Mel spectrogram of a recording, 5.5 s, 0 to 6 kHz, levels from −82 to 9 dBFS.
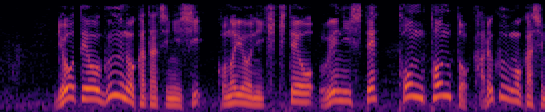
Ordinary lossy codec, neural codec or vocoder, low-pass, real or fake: none; none; 5.4 kHz; real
